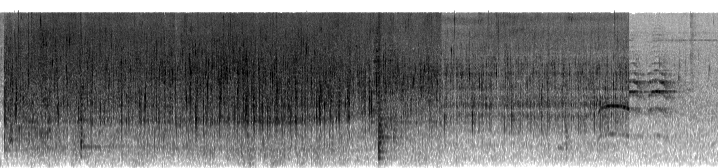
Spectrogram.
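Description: Battered chicken pieces deep-frying in hot oil in a large wok: a dense, steady crackling sizzle, with one sharp knock about halfway through. The sizzle then eases and cuts off near the end.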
